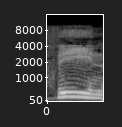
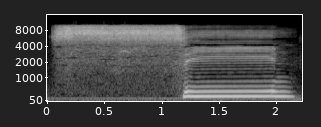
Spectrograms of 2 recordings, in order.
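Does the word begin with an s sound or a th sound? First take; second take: th; s. First: The word begins with a th sound. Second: The word begins with an s sound. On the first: The speaker calls it wrong. "Don't say thin like a like the fa" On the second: The speaker calls it right. "but seen"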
